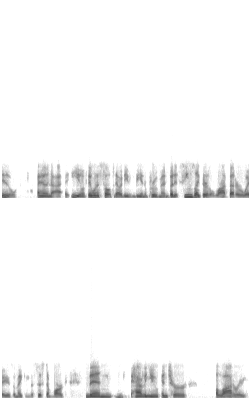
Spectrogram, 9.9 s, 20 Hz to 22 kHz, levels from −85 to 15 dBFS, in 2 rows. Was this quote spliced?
yes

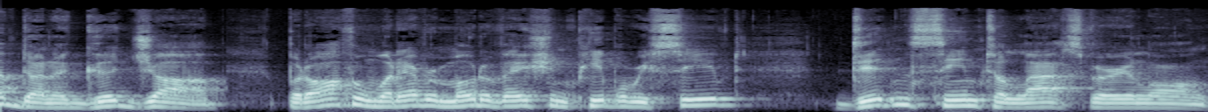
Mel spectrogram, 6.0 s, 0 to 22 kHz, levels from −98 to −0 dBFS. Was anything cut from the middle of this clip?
no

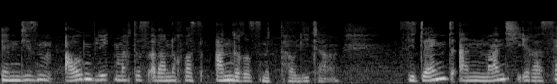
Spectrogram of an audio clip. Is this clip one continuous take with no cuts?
yes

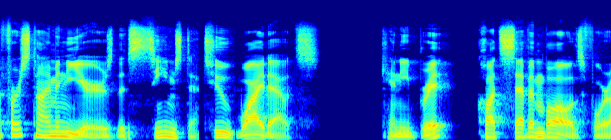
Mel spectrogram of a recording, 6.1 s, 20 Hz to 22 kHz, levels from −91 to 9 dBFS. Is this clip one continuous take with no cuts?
no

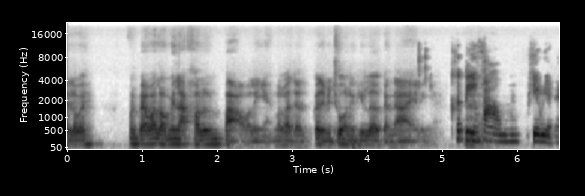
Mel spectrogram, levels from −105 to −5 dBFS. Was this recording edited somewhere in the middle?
yes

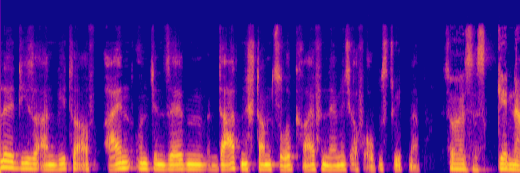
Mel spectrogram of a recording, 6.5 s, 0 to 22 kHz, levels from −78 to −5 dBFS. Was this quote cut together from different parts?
no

